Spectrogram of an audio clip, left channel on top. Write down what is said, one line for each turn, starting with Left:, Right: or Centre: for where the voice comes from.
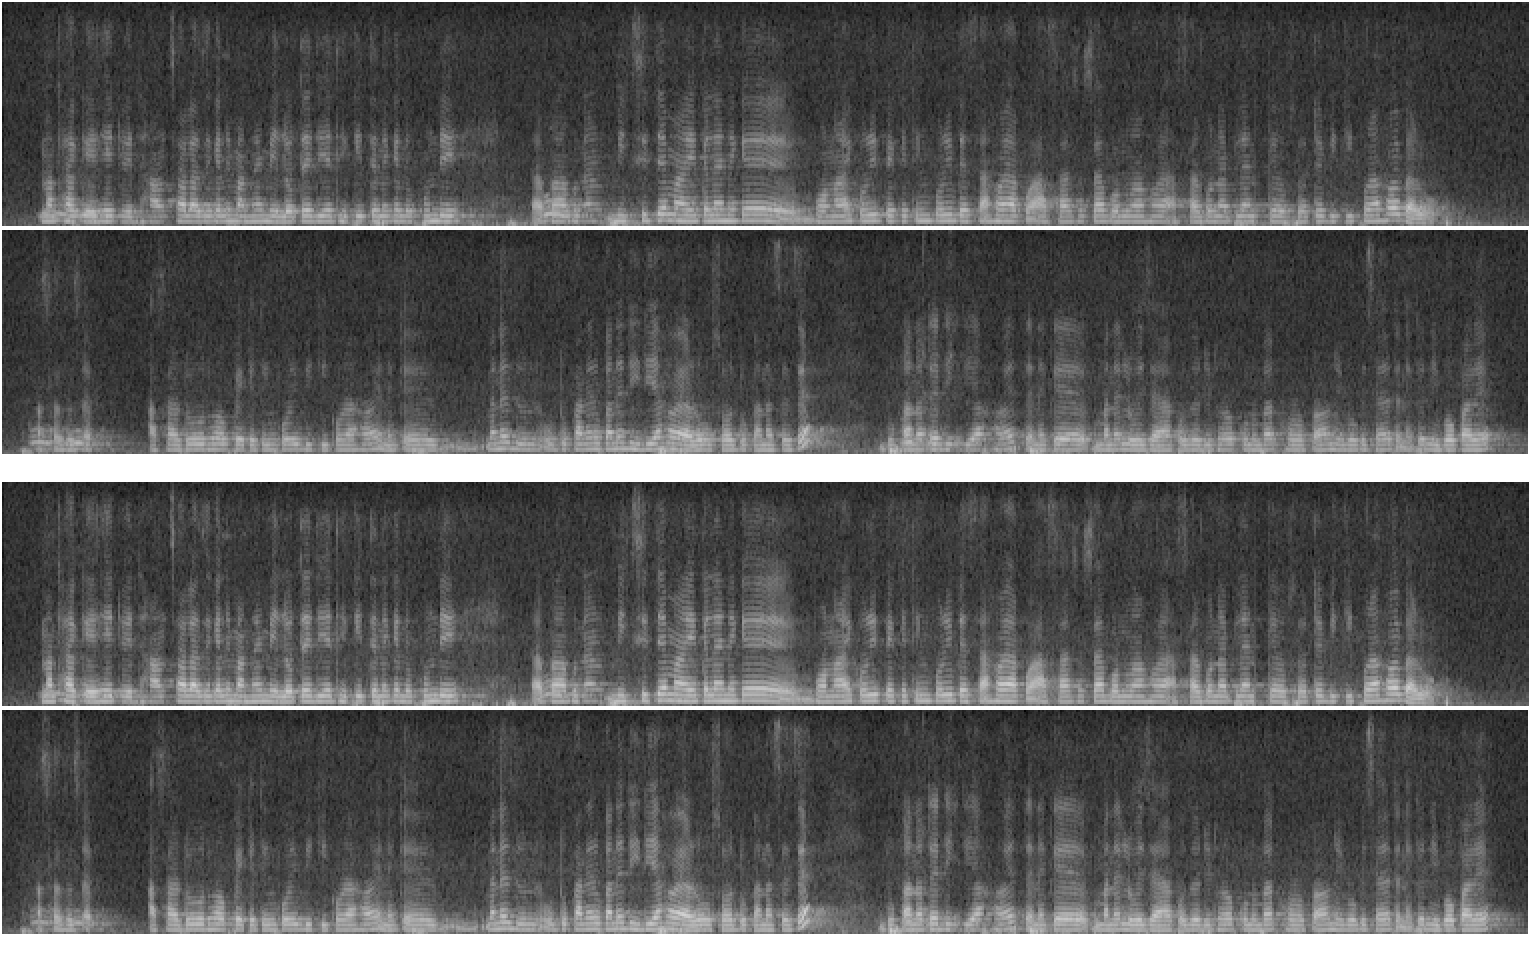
Left: উম,
Right: নাথাকেই
Left: উম,
Right: সেইটোৱে ধান চান আজি-কালি মানুহে মিলতে দিয়ে। ঢেঁকীত তেনেকৈ নুখুন্দেই, তাৰপৰা
Left: অ',
Right: আপোনাৰ মিক্সিত তে মাৰি পেলাই এনেকে বনাই কৰি পেকেটিং কৰি বেচা হয়। আকৌ আচাৰ-চাচাৰ বনোৱা হয়। আচাৰ বনাই পেলাই ওচৰতে বিক্ৰী কৰা হয় বাৰু।
Left: অ',
Right: আচাৰ চাচাৰ,
Left: অ'।
Right: আ চাৰটো ধৰক পেকেটিং কৰি বিক্ৰী কৰা হয়। এনেক মানে যোন দোকানে দোকানে দি দিয়া হয় আৰু ওচৰত দোকান আছে যে। দোকানতে
Left: সেইটোৱে সেইটোৱে
Right: দি দিয়া হয়। তেনেকে মানে লৈ যায়। আকৌ যদি ধৰক কোনোবা ঘৰৰ পৰাও নিব বিচাৰে তেনেকে নিব পাৰে।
